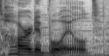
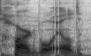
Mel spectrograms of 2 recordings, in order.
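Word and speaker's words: hardy-boiled: Also, I realized I was pronouncing hardy boiled. It's hardy boiled instead of not just hard boiled.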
